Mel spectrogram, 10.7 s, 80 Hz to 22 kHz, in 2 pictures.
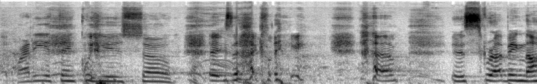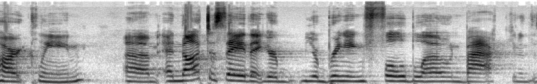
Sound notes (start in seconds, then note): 1.7 laughing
